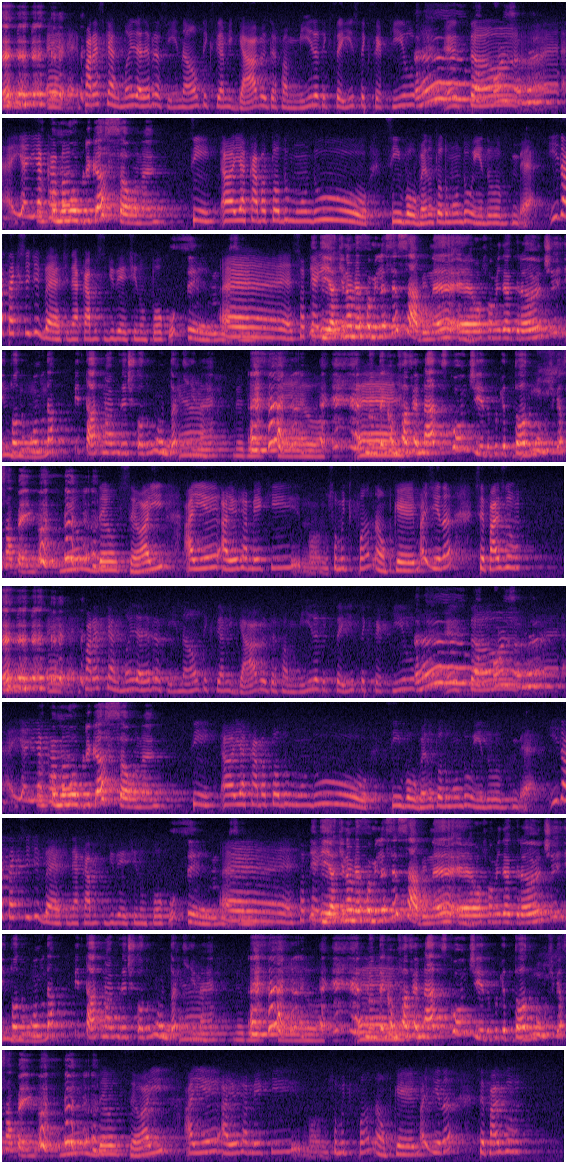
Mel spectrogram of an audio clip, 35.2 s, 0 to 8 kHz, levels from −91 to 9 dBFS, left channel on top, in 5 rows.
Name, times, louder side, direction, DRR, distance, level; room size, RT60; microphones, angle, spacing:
voice 1, 0.0-0.8 5.2-6.8 7.5-9.0 16.4-17.3 17.9-21.8 22.2-23.8 24.2-29.4, equal, 5° left, 6 dB, 1.1 m, -22 dB
voice 2, 0.6-8.0 9.4-16.3 16.8-18.4 19.8-20.0 21.2-21.8 23.4-23.7 24.0-25.2 25.6-26.2 27.7-27.8 28.9-34.7, left 4 dB, 40° left, 12 dB, 0.4 m, -28 dB
16.5 x 10.5 x 6.5 m, 1.1 s
head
